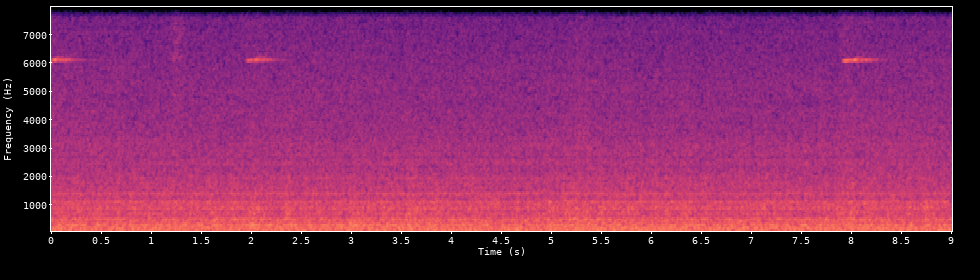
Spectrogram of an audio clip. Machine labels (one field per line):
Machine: pump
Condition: abnormal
